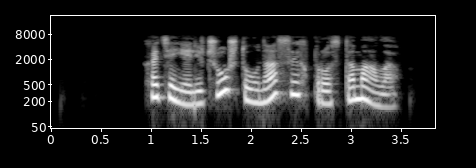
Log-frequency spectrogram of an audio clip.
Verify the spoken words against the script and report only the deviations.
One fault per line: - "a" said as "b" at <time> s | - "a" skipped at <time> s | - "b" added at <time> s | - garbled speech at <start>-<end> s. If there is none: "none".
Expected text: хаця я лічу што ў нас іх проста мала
none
